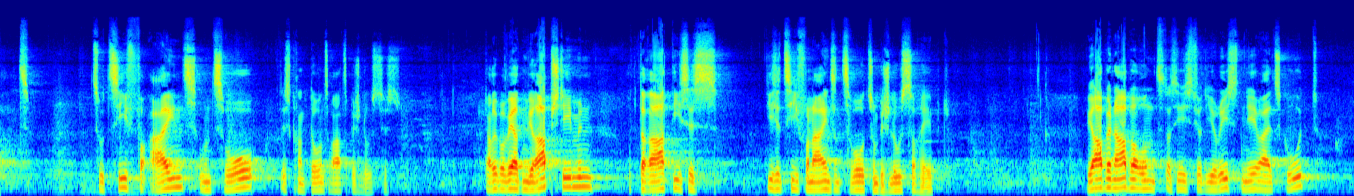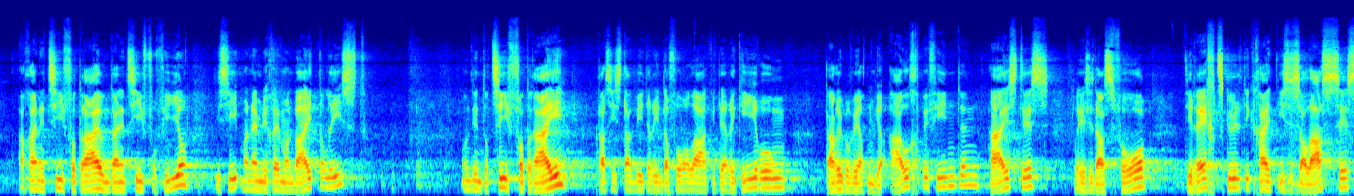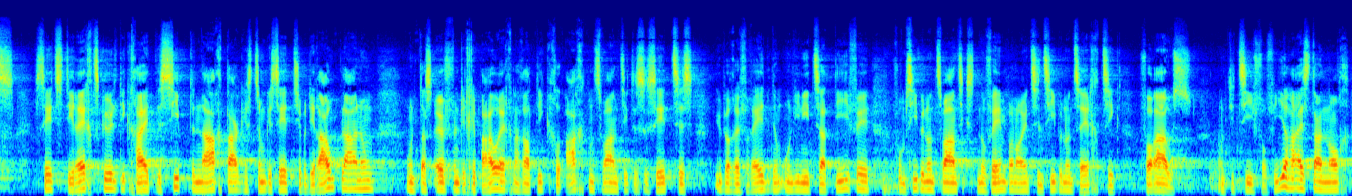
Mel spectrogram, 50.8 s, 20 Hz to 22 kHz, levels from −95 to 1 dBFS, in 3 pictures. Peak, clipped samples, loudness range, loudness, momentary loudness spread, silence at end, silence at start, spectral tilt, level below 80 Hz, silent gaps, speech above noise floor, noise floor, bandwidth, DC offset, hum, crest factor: -2 dBFS; under 0.1%; 6 LU; -23 LUFS; 14 LU; 0 s; 0 s; -4.5 dB/octave; -64 dBFS; none; 31 dB; -55 dBFS; 14 kHz; under 0.1%; none; 22 dB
